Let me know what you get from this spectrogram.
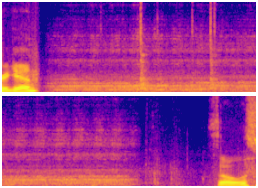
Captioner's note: winch whines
